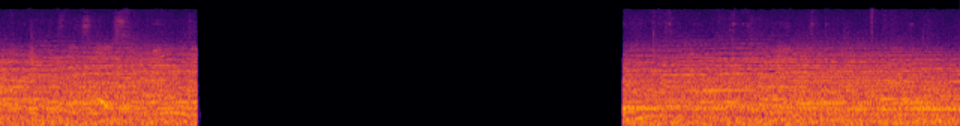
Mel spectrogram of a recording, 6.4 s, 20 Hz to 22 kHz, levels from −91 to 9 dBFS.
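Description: At 1.32 s the input feed was likely lost, through a dropped connection or an accidental mute, while recording carried on writing silence. The result is an audio dropout to silence: the sound cuts off abruptly and leaves 2.83 s of dead, tone-free silence before resuming mid-flow at 4.15 s.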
